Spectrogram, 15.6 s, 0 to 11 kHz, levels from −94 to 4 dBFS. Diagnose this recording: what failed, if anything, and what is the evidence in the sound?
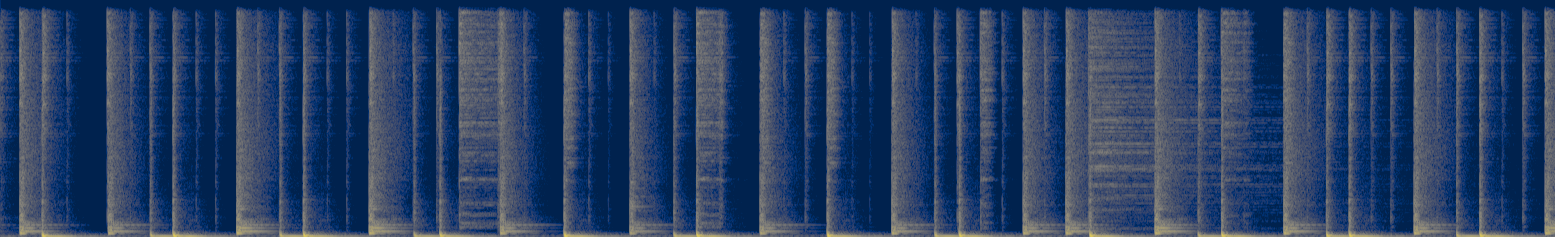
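Nothing failed; no fault is audible in this music.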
